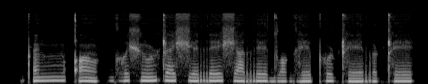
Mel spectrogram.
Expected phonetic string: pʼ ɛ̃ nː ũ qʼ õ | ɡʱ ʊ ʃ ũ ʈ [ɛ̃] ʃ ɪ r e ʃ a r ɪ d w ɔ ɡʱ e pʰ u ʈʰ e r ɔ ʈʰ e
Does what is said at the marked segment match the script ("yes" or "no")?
no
